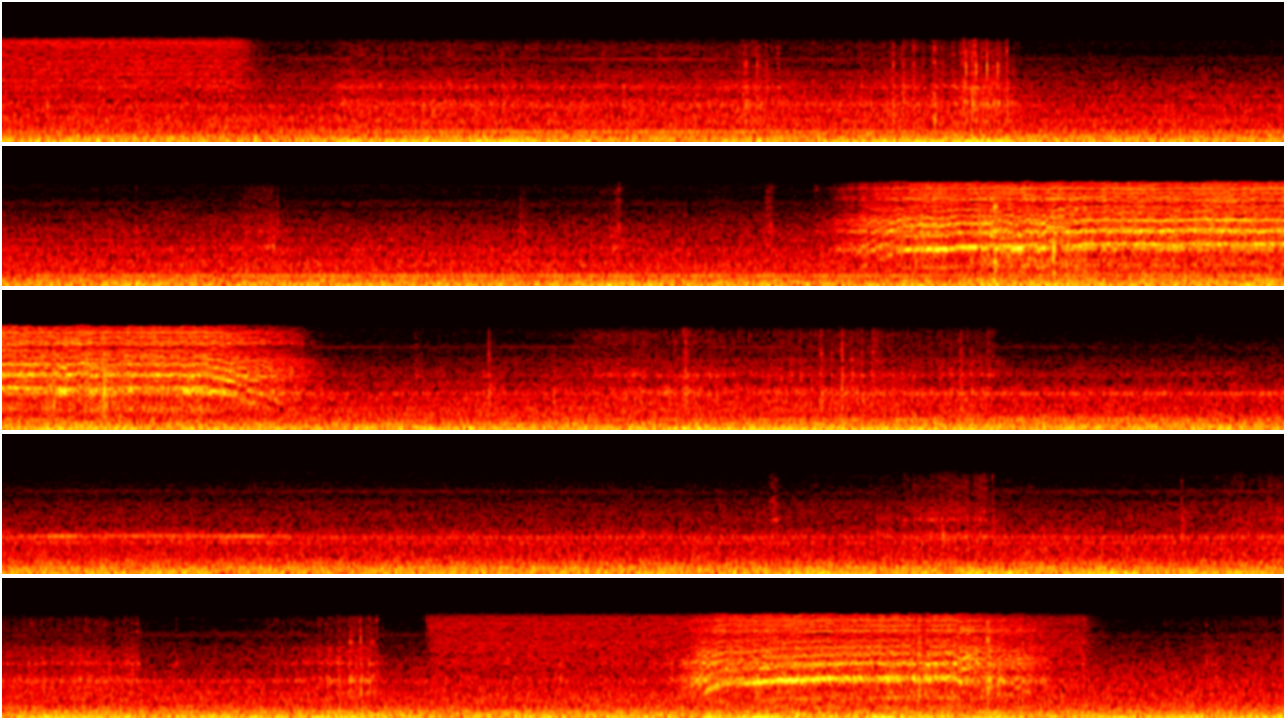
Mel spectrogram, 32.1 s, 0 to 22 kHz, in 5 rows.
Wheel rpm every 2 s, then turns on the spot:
0, 20, 10, 0, 0, 90, 150, 10, 20, 0, 0, 10, 10, 10, 70, 40.
2-6 16-18 24-28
